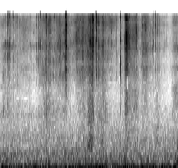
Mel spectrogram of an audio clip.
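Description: A few soft footsteps and phone handling rustles over a steady low rumble.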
